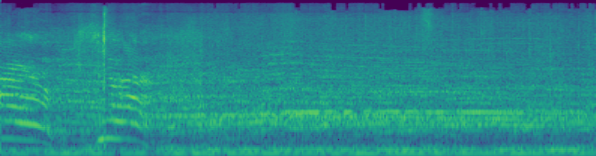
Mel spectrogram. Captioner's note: cheers and applause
